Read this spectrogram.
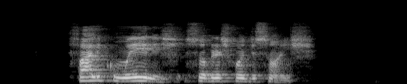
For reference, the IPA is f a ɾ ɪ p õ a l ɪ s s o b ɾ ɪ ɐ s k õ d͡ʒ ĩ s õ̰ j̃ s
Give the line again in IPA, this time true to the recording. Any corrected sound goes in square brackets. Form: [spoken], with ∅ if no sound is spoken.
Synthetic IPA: f a [l] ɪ [k] õ [e] l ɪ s s o b ɾ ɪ ɐ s k õ d͡ʒ [i] s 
